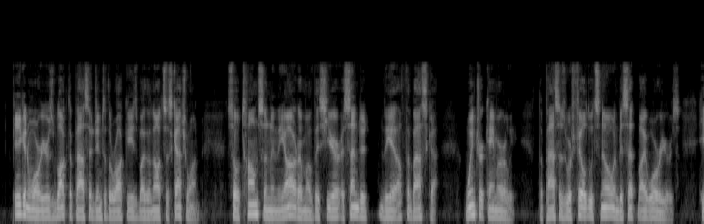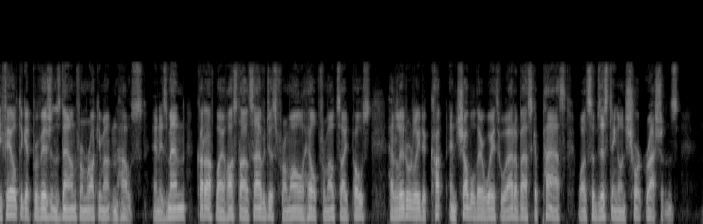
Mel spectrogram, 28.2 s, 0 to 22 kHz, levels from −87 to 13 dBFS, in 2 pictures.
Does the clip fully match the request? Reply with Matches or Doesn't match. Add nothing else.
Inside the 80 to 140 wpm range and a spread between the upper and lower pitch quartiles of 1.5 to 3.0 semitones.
Doesn't match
